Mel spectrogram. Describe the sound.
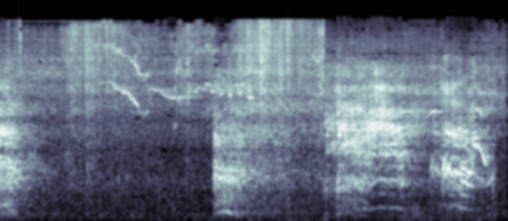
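Proboscis monkey calls: harsh, nasal honks and groaning bursts, some with sliding whistle-like pitch sweeps, loud and repeated in several uneven phrases.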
